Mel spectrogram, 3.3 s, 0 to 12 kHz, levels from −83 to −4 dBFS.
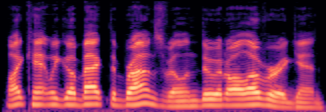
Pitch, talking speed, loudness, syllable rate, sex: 140 Hz, 240 wpm, -16 LUFS, 5.4 syllables/s, male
